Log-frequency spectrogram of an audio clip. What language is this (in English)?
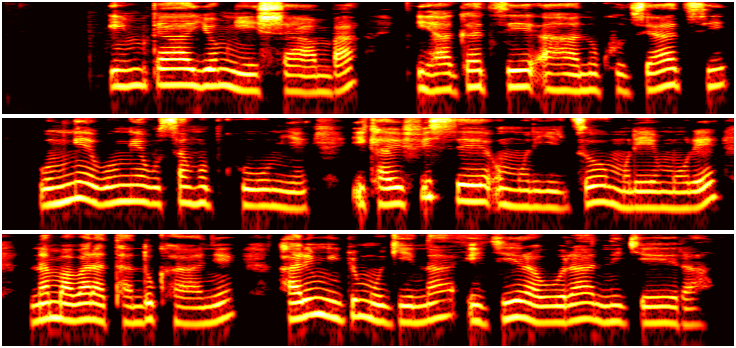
Rundi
